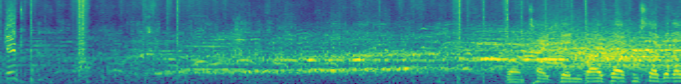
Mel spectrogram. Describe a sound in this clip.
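A crowd cheers and roars, growing louder.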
